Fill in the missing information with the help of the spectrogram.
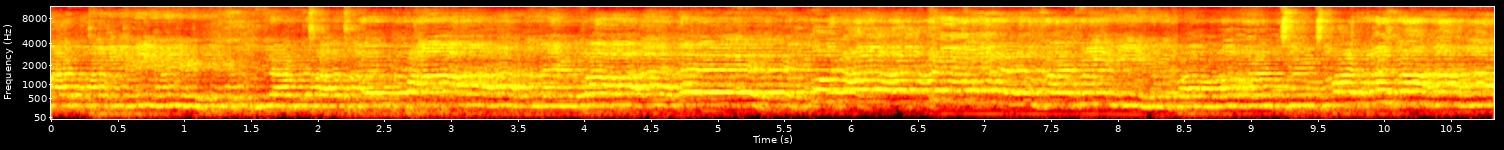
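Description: A man's unaccompanied voice chanting devotional verse in a melodic, sung style, with long held notes, amplified through a microphone.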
